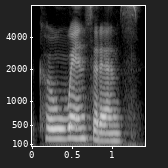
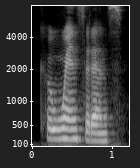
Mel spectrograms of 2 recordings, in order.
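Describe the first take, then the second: Both takes have the same delivery.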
